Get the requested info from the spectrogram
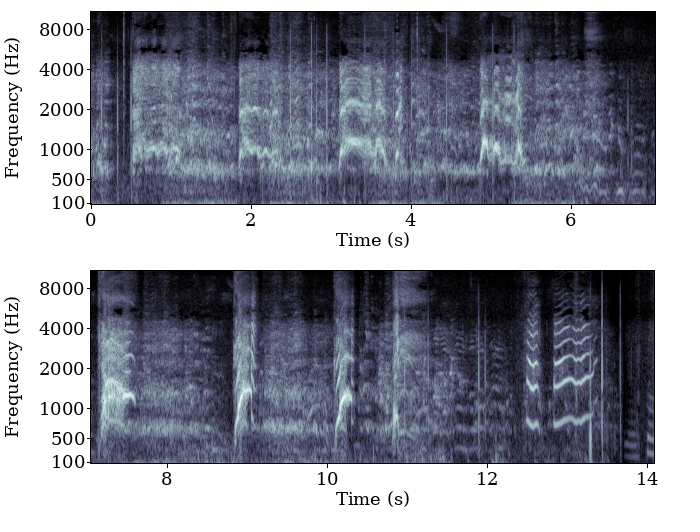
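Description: Turkeys gobbling over and over in rapid warbling bursts, with several louder, sharper calls in the second half.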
